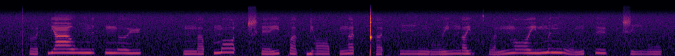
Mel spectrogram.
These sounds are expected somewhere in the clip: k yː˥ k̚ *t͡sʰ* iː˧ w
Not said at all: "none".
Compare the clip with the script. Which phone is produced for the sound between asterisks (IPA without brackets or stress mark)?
t͡s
